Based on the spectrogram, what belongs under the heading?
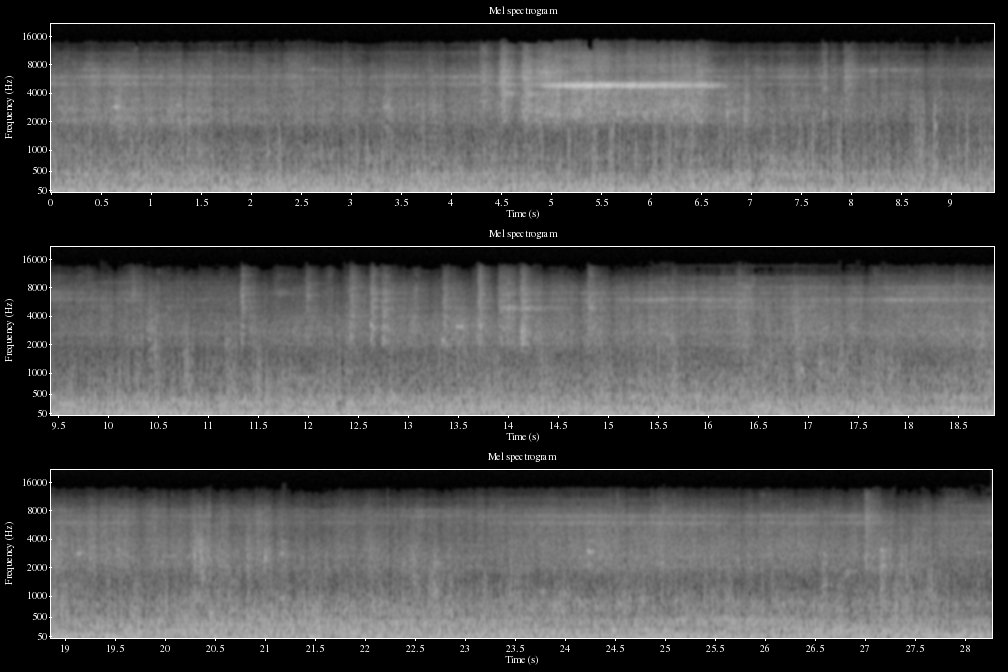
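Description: Passenger train running along the rails, heard from on board: a loud, steady rumble of wheels and carriage with faint rail clicks. A brief high-pitched squeal comes about five seconds in.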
